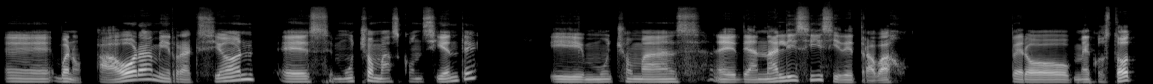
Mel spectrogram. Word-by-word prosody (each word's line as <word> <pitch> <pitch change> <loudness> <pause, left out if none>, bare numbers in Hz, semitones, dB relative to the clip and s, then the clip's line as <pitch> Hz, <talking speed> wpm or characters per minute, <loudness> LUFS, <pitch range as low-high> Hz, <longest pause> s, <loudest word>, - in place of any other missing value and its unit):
Eh, 130 -2 0
bueno, 140 -1 -1
ahora 210 - +4
mi 165 -10 -2
reacción 165 - 0 0.2
es 130 -1 +2
mucho 145 +7 -3
más 135 -1 -3
consciente 135 - 0 0.7
y 120 -1 0
mucho 120 +3 -6
más, 120 0 -1
eh, 115 0 +6
de 120 - -1
análisis 160 - +2
y - - -1
de 105 0 -1
trabajo. - - -2 1.0
Pero 110 0 +1
me 115 +1 0
costó 190 - +2
130 Hz, 110 wpm, -23 LUFS, 115-160 Hz, 1.0 s, eh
